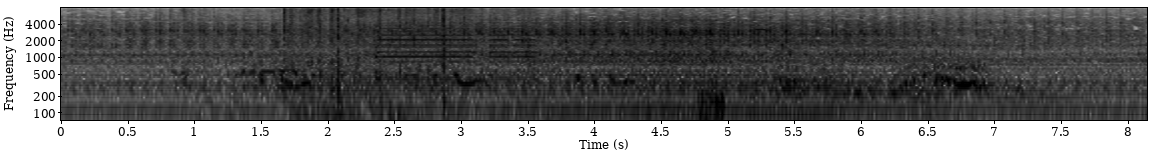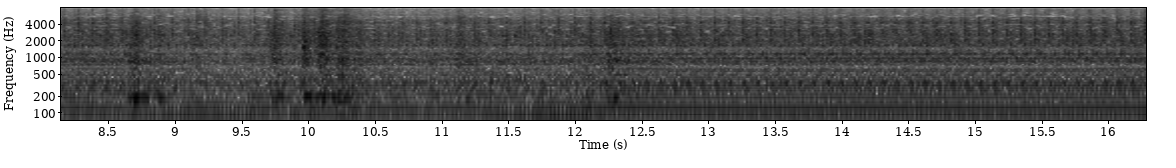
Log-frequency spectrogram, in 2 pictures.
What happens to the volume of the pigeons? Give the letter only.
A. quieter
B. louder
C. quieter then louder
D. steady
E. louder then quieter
C.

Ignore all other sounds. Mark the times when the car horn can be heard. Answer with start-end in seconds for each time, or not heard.
1.6-3.7.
